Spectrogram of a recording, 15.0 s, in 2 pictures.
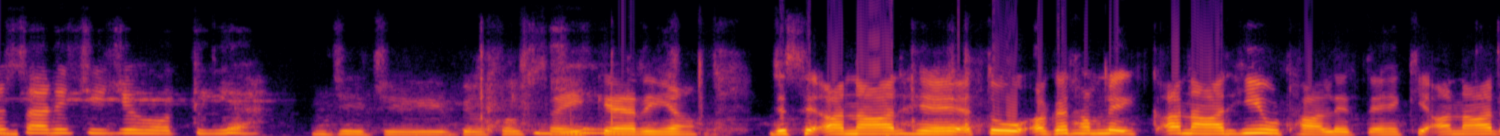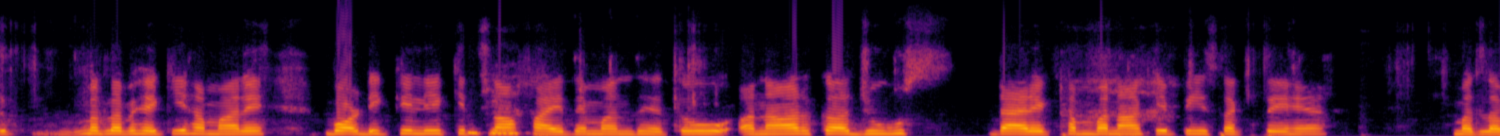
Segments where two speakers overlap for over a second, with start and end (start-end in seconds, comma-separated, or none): none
